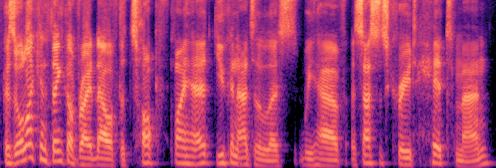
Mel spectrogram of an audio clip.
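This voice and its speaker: A man's voice: mid-range voice, expressive, quick pace. A man co-hosting a film review podcast in casual chat, talking in an informal, slangy way.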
